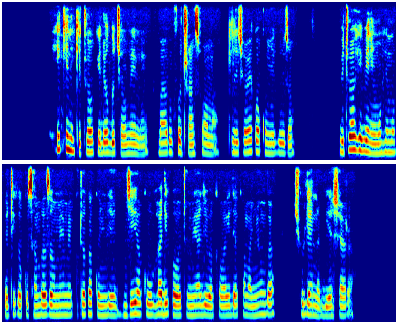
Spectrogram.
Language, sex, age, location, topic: Swahili, female, 18-24, Nairobi, government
